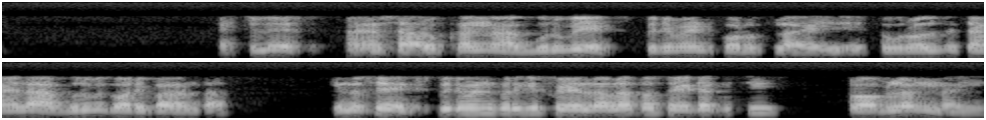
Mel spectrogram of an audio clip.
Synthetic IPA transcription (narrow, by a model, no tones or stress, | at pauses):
ɛk̚t͡ɕulisaɾukʰːanaɡuɾubʱiːekspiɾimeɳʈ̚kɔɾut̪ʰlaeesʰəʋɾolset̪jãĩlaːɡuɾubʱiːkɔɾipaɾant̪a | kĩnt̪useekspiɾimẽɳʈ̚kəɾikifeld͡zʱalat̪ɔsəɦiʈak̬it͡ɕʰi | pɾɔbləmnaɦi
